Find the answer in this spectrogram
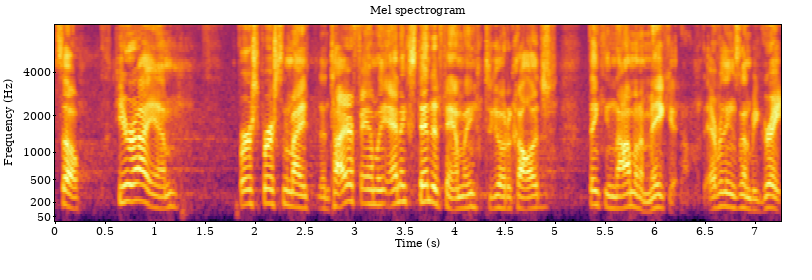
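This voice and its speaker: Talking at a very fast pace, a man with an American accent uses a fairly high pitch and lively intonation. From Colorado, US. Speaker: business consultant and workshop speaker. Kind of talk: conference workshop talk. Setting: stage with live audience. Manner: casual, repetitive stammers.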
